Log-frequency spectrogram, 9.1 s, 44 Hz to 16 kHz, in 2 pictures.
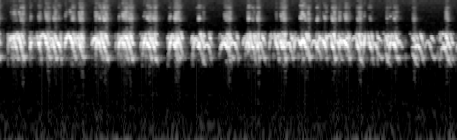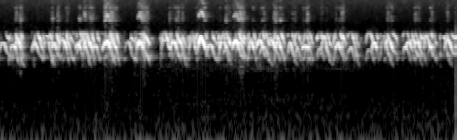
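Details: Nest of green wood hoopoe chicks in Pretoria, South Africa, November 9, 2023; continuous harsh squawking chorus from several chicks, a raspy rapid pulsing about four times per second that never pauses for nine seconds.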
